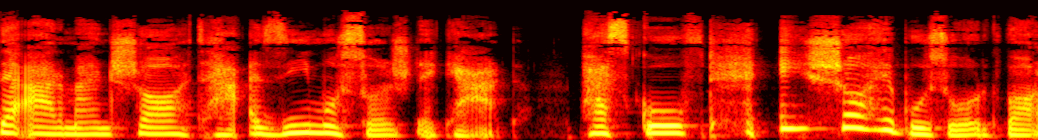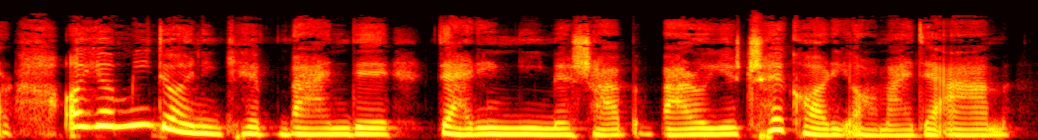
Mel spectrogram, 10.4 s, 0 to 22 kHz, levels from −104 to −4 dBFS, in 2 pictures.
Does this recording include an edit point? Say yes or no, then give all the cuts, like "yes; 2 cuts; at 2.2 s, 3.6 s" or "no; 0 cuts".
no; 0 cuts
